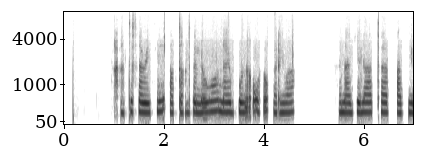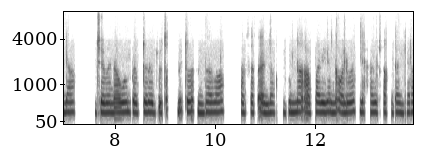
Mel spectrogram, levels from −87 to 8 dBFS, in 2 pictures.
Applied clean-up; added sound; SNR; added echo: none; none; none; none.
